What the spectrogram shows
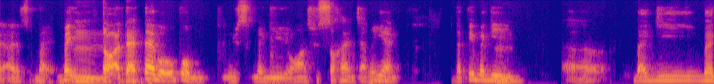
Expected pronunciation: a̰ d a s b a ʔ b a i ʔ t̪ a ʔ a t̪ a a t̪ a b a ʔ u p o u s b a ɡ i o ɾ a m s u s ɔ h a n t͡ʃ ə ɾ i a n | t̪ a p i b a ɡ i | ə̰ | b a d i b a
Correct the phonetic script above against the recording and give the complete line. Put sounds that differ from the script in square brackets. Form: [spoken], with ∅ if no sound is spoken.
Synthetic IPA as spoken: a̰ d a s b a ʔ b a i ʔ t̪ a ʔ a t̪ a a t̪ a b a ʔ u p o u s b a ɡ i o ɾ a [ŋ] s u s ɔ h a n t͡ʃ [a] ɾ i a n | t̪ a p i b a ɡ i | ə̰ | b a [ɡ] i b a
